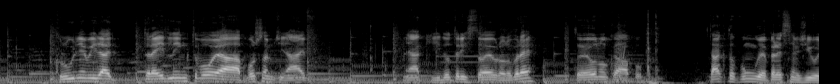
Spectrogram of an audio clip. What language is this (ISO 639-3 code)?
ces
